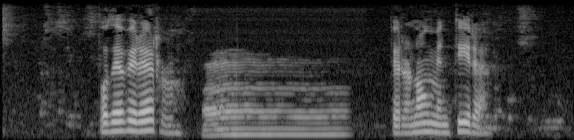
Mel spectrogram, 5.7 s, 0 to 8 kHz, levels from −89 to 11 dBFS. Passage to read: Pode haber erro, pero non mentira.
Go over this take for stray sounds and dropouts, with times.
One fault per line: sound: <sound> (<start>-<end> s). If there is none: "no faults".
sound: laugh (2.0-3.6 s)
